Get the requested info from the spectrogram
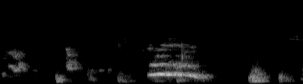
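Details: Cavalier King Charles Spaniel puppies, eight pups from two litters merged together indoors for play, giving short whimpering yelps and one longer tonal whine in the middle, with brief gaps between calls.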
